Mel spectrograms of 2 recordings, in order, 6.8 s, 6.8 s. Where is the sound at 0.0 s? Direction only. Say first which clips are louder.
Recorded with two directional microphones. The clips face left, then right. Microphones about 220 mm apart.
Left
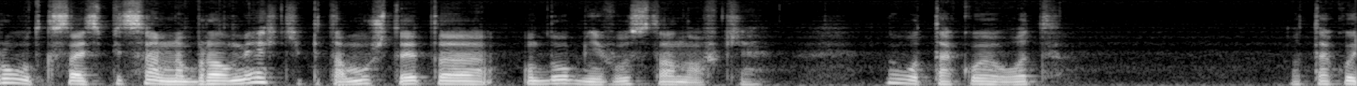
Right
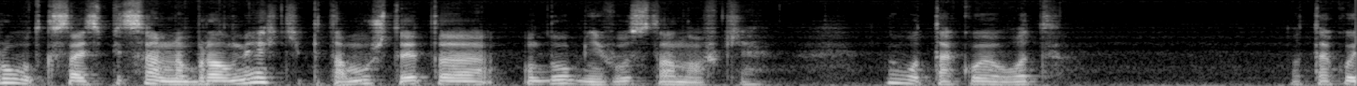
Left 5 dB; 35° left (ahead or behind).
